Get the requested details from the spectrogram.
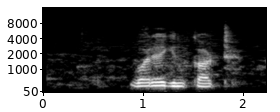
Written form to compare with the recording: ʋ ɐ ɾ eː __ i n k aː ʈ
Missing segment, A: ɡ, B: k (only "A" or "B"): A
